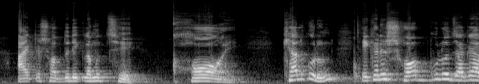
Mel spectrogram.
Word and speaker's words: ক্ষয়: আবার এখানে ক্ষতি, এখানে পরবর্তী বর্ণে রস্বইকার থাকার কারণে খ হবে, ঠিক আছে, কিন্তু ক্ষয়ে ওকার হবে।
